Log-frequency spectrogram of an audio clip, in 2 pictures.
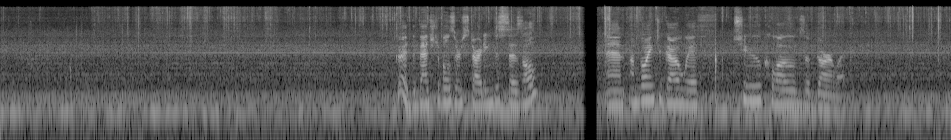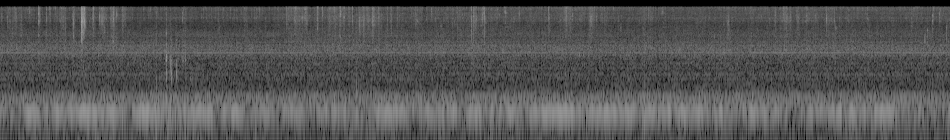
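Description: Vegetables sizzle in a frying pan.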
